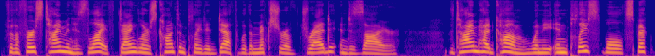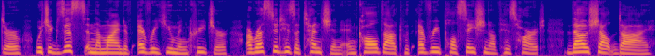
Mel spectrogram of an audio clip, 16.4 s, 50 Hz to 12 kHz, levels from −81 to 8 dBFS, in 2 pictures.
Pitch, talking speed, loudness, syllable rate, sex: 205 Hz, 180 wpm, -19 LUFS, 5.1 syllables/s, female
